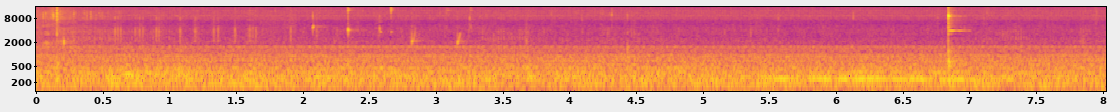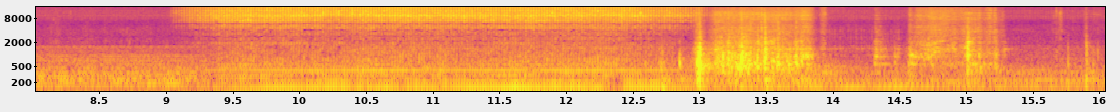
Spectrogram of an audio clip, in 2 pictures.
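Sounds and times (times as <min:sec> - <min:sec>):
ultrasonic cleaner humming: 0:09.1 - 0:15.2.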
